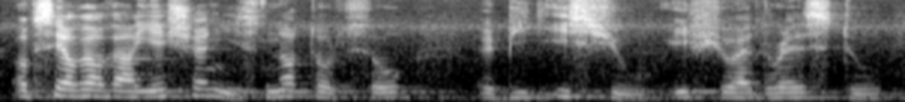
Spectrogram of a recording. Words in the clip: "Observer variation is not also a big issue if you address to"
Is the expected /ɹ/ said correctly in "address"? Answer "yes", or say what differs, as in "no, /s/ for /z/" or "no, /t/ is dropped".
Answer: yes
